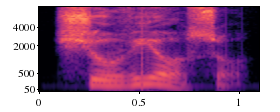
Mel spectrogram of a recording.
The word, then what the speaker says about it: lluvioso: In Argentina and Uruguay, you may hear it pronounced as SH, for example. Lluvioso.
